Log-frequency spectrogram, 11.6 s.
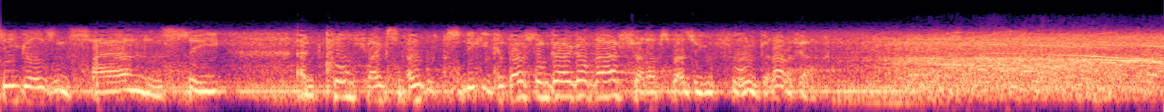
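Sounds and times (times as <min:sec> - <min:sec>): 
speech: 0:00.0 - 0:08.8
crowd enjoying their evening at Carntyne Stadium greyhound racing: 0:08.6 - 0:11.6.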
